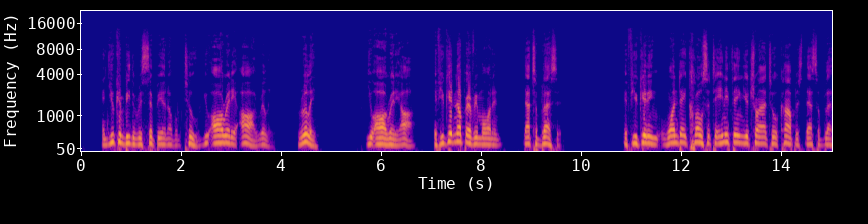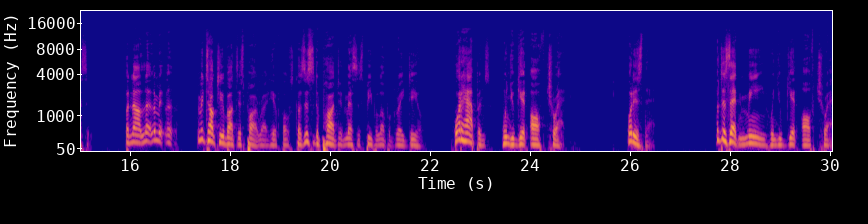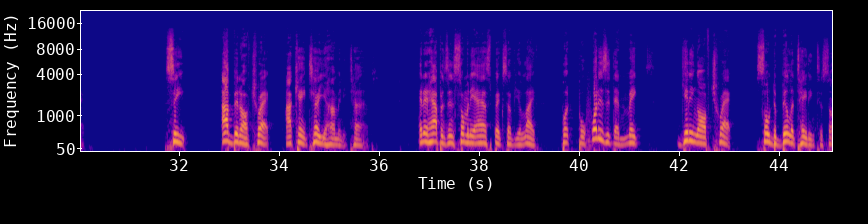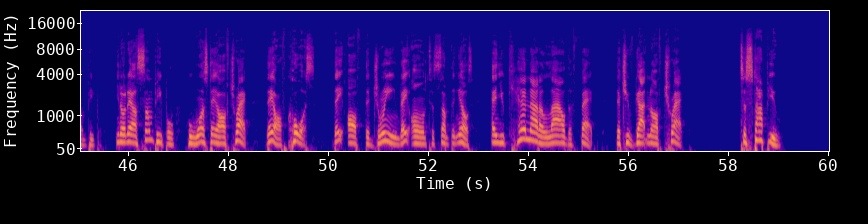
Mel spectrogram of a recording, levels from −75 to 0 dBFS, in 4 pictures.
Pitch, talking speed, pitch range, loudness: 140 Hz, 165 wpm, 105-165 Hz, -25 LUFS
